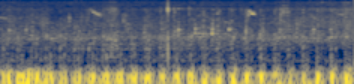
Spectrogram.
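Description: Light breeze buffeting the microphone: a steady, fluttering low rumble, with a few faint high chirps.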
